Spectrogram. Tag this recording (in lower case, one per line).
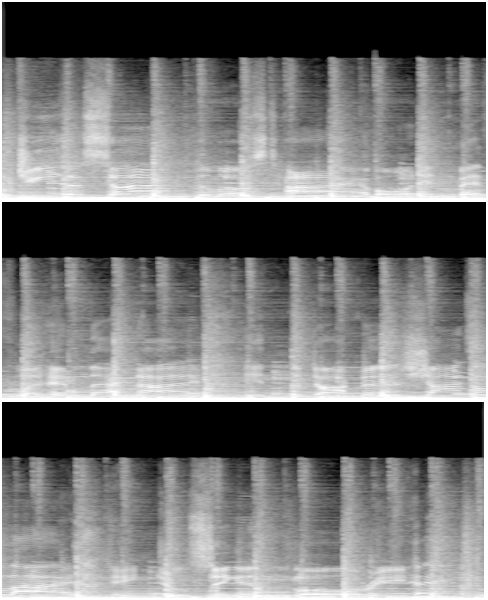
music
male singing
